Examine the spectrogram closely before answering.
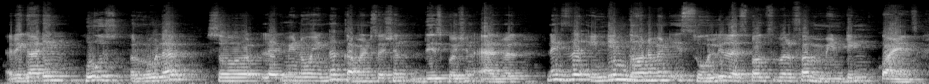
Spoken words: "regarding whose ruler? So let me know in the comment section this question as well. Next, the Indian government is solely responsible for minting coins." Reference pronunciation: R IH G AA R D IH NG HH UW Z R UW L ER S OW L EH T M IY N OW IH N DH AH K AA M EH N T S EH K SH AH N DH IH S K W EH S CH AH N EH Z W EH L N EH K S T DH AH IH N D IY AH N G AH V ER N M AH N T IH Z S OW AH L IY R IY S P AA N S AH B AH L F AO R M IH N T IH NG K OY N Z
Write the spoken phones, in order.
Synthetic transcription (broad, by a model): R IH G AA R D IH NG HH UW Z R UW L ER S OW L EH T M IY N OW IH N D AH K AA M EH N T S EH SH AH N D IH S K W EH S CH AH N EH Z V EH L N EH K S T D AH IH N D IY AH N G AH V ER N M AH N T IH Z S OW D L IY R IY S P AA N S AH B AH L F AO R M IH N T IH NG K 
